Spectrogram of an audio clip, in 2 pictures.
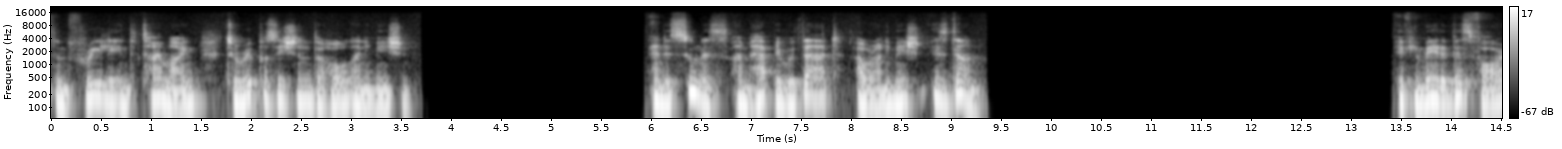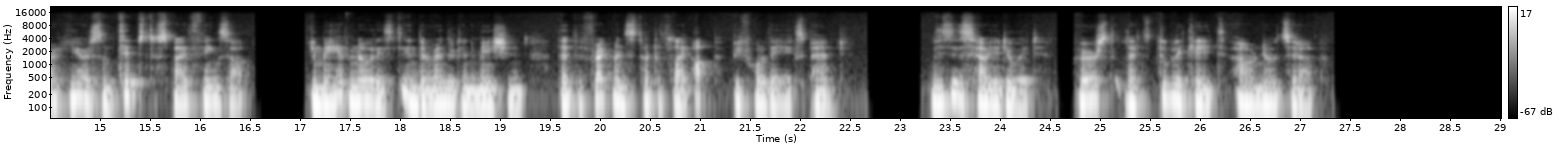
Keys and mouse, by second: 0.0-1.0 typing, 3.7 click, 4.7-7.7 drag, 8.0 shift+space, 23.1 click, 23.6 shift+click, 25.2-26.5 drag, 26.5 b, 28.7 shift+d.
